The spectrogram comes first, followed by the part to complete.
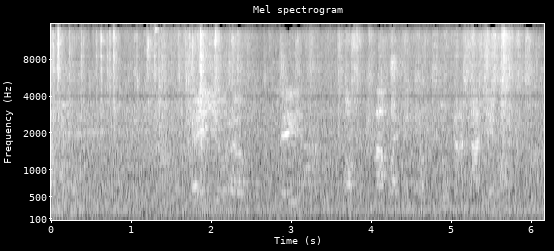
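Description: Voices shouting and calling out across a football pitch during play, in short bursts, over a steady background hum and outdoor noise.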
